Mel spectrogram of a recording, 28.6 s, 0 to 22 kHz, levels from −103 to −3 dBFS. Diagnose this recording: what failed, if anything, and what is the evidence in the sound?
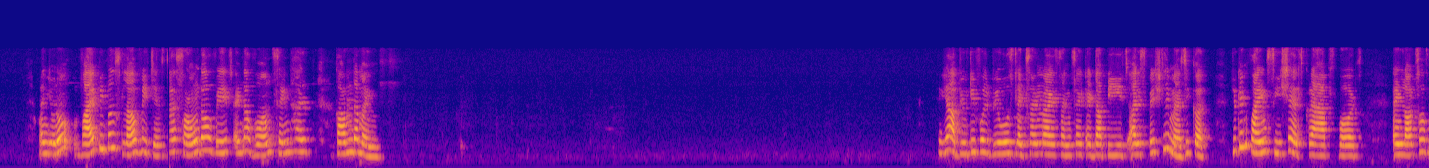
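Packet loss on an ADPCM call, network stage, 3.36–3.46 s: a 20 ms silent hole after "why people's love beaches", then the decoder's mismatched predictor and step size distort the restart.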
